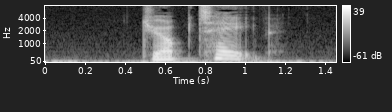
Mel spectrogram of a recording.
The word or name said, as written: jobtab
